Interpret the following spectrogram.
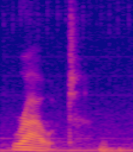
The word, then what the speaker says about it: route: is to say letters o u as ow As in out route route route have a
